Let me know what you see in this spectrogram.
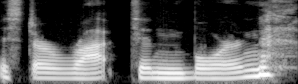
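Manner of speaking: very slow, every syllable stretched and savoured. Retelling how a witness said a lawyer's name: imitating a very slow delivery. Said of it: "he said it very slow".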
